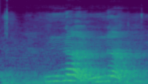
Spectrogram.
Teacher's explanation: Your tongue goes to your palate. It's a palatal sound.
